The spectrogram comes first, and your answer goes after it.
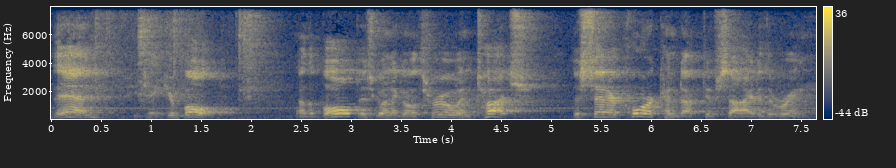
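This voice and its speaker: A man's voice: mid-range voice, animated, a little slow, darkish tone, slight background noise. Man giving instructions in an echoey, reverberant room. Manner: step-by-step, plain-spoken instructions. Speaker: technician demonstrating an installation. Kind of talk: hands-on instructional demonstration.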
